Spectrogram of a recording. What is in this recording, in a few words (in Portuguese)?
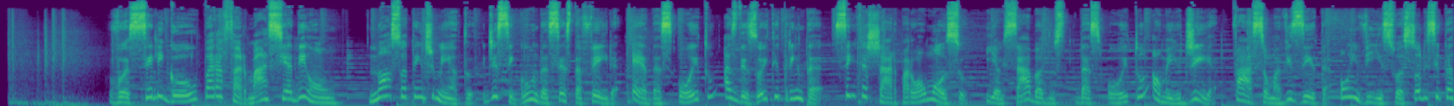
ESPERA FARMACIA, espera telefonica; DEHON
